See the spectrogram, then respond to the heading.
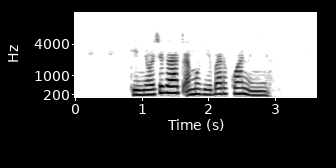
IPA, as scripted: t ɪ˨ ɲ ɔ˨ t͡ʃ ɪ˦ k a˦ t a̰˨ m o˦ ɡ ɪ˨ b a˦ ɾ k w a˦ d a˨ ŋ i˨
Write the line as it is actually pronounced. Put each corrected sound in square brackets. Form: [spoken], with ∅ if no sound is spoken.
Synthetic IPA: [k] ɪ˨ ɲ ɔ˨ t͡ʃ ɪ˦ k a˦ t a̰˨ m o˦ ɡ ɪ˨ b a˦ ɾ k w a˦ [n] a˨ [ɲ] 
